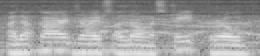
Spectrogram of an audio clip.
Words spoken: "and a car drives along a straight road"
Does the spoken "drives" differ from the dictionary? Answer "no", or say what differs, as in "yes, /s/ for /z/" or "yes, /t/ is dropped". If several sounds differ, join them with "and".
yes, /s/ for /z/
